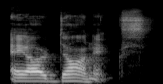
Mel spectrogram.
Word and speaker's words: Aardonyx: it is called the ardonics now the ardonics um elite i think that's how it's pronounced stardonyx it's like aardvark only onyx instead of bark right um so to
